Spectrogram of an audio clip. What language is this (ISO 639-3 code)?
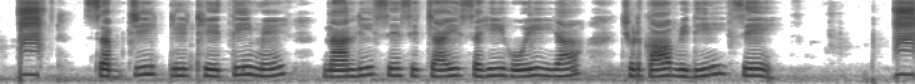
bho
